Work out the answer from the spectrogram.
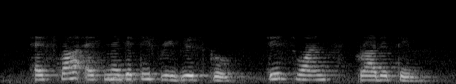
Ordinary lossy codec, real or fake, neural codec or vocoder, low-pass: AAC, 16 kbps; real; none; 7.2 kHz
